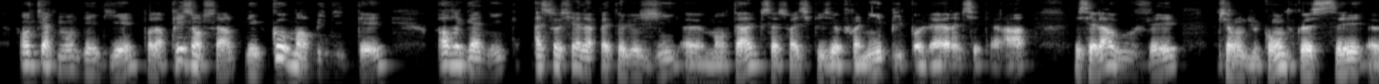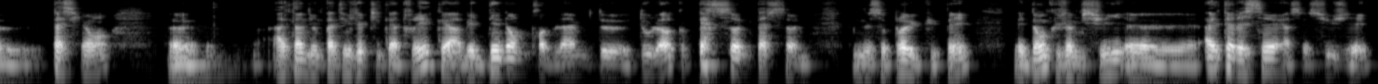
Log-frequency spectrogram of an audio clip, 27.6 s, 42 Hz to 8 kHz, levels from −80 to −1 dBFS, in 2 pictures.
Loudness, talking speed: -19 LUFS, 130 wpm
